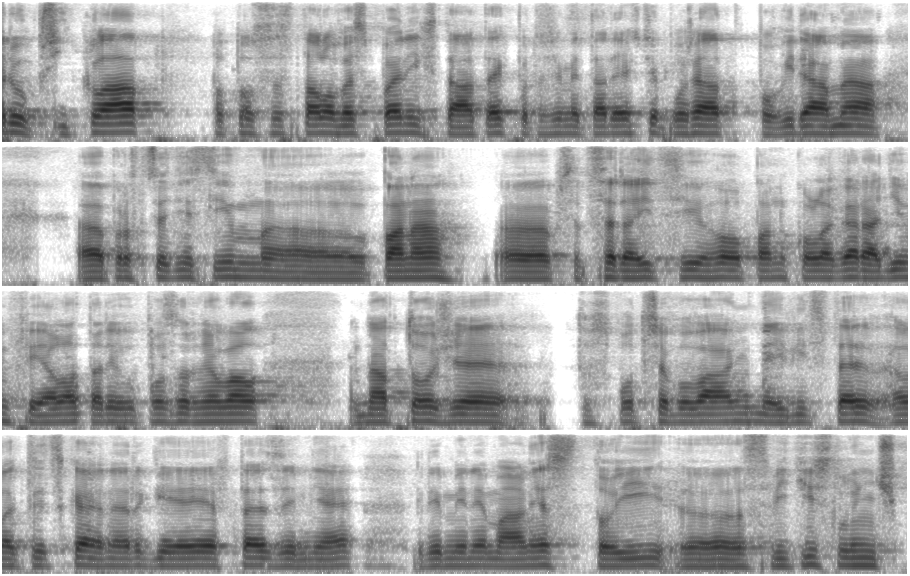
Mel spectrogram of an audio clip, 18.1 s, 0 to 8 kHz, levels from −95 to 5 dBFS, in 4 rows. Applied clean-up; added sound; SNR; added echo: neural mask model Resemble Enhance denoiser.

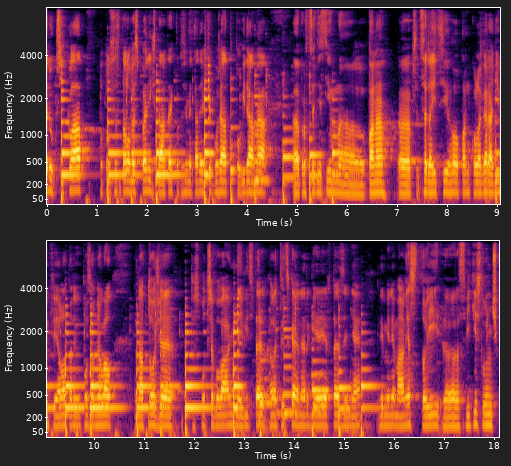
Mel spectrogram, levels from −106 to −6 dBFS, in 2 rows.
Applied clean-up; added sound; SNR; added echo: classical method log-MMSE.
